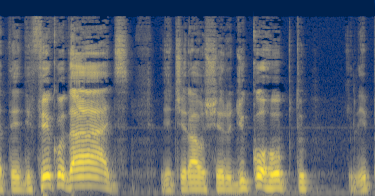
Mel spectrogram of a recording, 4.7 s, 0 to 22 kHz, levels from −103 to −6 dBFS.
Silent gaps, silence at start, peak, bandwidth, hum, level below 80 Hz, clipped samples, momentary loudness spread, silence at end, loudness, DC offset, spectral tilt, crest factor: none; 0 s; 0 dBFS; 16.5 kHz; none; -50 dBFS; under 0.1%; 18 LU; 0.1 s; -15 LUFS; under 0.1%; -4.5 dB/octave; 16 dB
